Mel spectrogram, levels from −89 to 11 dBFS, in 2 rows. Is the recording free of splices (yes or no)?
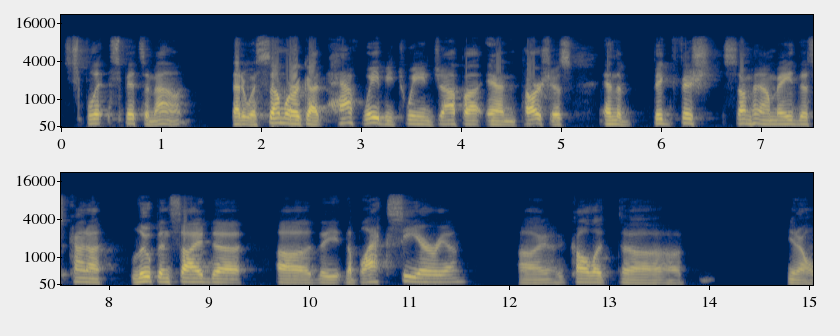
no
